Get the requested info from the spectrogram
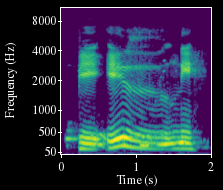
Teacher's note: zal sukun bukan kolkolah, ya, jangan dipantulkan. Biizni, ini haknya karena wakof menjadi sukun sehingga dibaca biizni, ya, pendek karena tidak ada tanda panjangnya.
